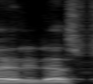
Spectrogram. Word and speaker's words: Adidas: of the rest of the Adidas, which is how we pronounce that in New Zealand, all the Adidas ones.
